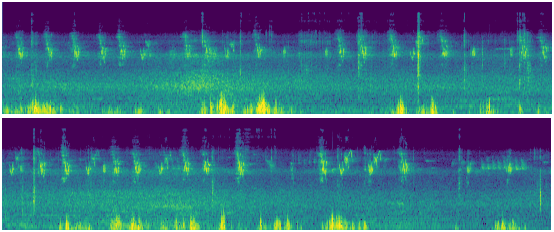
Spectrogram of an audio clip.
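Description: A small bird chirping in short, high, quickly repeated chirps, about two a second, with irregular low thumps on the phone's microphone.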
